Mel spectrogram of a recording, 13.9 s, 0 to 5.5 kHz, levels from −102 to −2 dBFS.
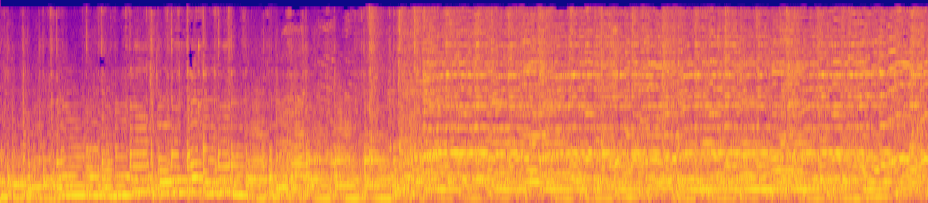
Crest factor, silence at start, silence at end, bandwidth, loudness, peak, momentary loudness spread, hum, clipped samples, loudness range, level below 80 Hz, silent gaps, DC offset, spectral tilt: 12 dB; 0 s; 0 s; 5.2 kHz; -14 LUFS; -2 dBFS; 2 LU; none; under 0.1%; 1 LU; -30 dBFS; none; 0.2%; -9 dB/octave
